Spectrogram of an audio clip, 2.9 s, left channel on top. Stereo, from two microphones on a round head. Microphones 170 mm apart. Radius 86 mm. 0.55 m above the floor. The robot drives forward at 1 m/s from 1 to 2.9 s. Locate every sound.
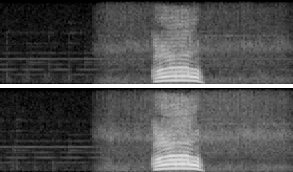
1.5 s a scream: 20° right (ahead or behind); by 2.1 s 15° right (ahead or behind)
